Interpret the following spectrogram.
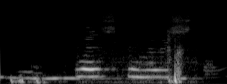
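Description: A child's voice singing or humming one long held note over the video-call audio, with another voice's syllables over it in the second half.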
